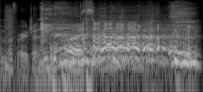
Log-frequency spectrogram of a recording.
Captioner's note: all laughing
